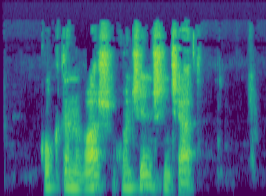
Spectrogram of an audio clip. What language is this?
Mari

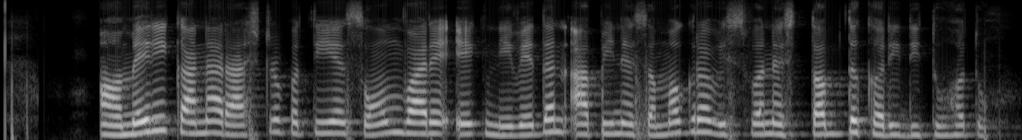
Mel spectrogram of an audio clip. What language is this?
Gujarati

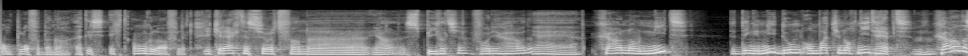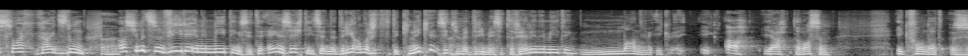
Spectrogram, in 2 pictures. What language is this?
Dutch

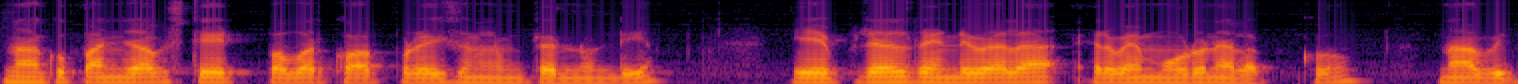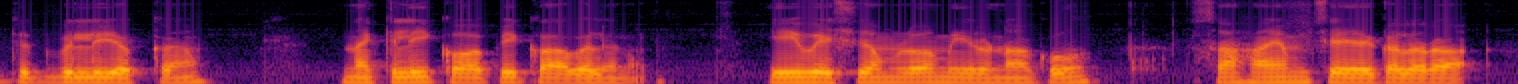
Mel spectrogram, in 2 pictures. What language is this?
Telugu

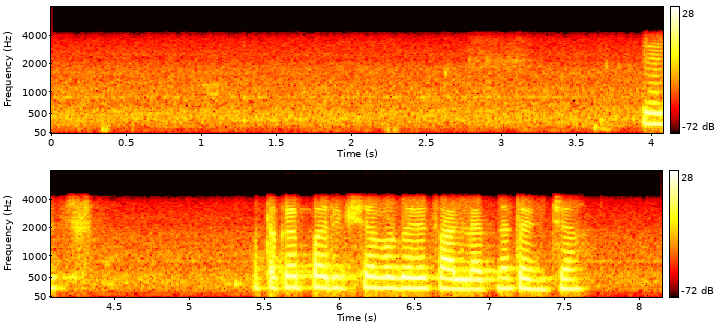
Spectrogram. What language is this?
Marathi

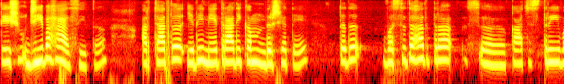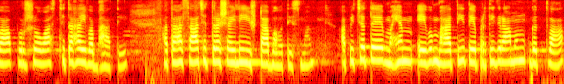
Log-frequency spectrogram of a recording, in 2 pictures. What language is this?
Sanskrit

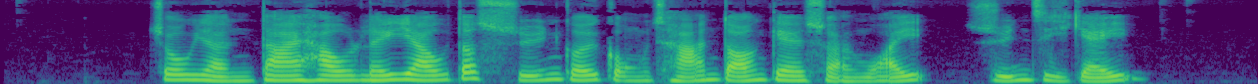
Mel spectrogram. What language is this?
Cantonese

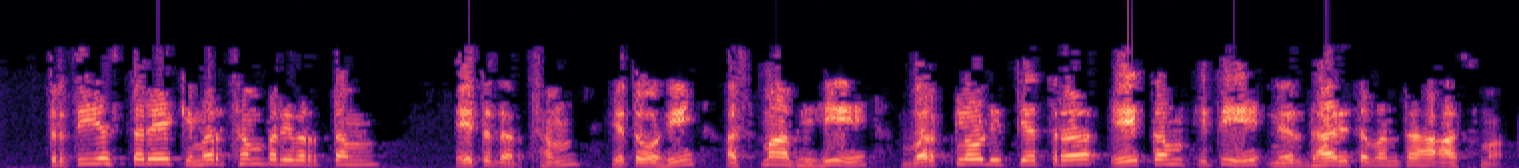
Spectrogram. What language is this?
Sanskrit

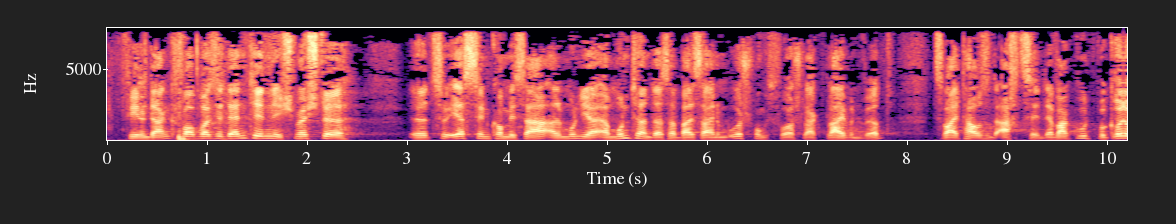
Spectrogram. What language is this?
German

